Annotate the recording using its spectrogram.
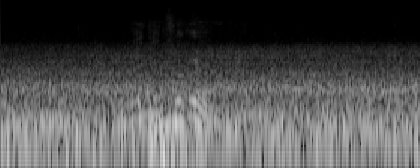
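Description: Steady road and engine noise heard inside a moving car, with a person's voice briefly about one and a half seconds in.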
